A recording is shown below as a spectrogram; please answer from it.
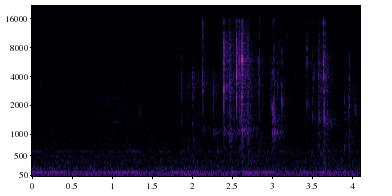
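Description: Crisp wonton-wrapper sausage cups crunching and crackling as they are bitten into, a cluster of sharp crackles in the second half, over a faint steady hum.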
